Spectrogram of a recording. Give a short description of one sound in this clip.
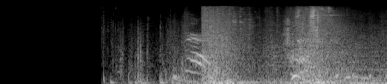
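A heavy metal shield swings with a whoosh.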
